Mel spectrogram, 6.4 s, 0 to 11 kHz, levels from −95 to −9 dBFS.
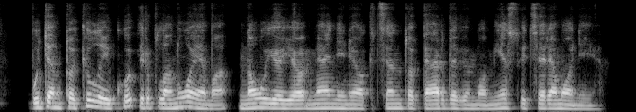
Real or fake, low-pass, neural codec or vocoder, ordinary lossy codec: real; 9.9 kHz; none; Opus, 32 kbps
